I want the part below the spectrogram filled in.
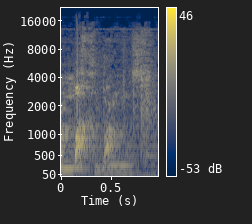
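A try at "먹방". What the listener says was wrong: You don't need to say it like that. Why are you saying it like in your throat? It's like you're saying mukbang. It's not mukh.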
